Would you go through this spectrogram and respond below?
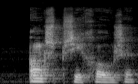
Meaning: a psychosis that has fear as the most important symptom
- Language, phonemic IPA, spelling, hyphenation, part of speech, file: Dutch, /ˈɑŋst.psiˌxoː.zə/, angstpsychose, angst‧psy‧cho‧se, noun, Nl-angstpsychose.ogg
